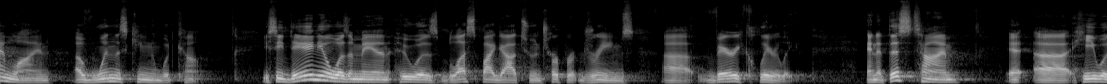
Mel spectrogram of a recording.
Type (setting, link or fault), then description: setting, large echoing room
